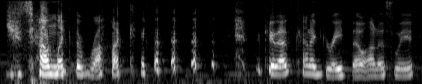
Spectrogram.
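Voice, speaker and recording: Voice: mid-range voice, slow, faint music behind. A young adult streamer chatting casually over gameplay in their bedroom, rambling and laughing often. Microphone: desk microphone.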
